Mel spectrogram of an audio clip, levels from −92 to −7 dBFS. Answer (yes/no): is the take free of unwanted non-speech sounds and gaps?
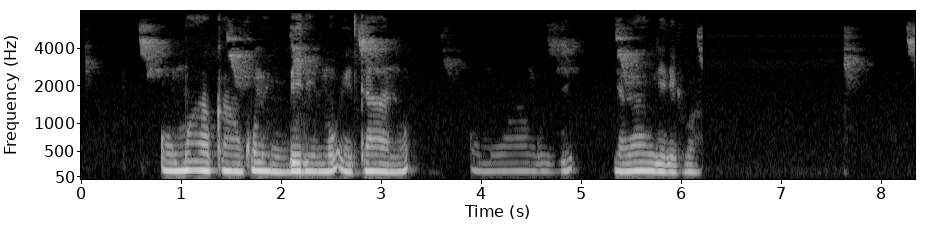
yes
